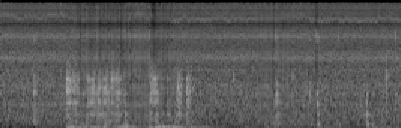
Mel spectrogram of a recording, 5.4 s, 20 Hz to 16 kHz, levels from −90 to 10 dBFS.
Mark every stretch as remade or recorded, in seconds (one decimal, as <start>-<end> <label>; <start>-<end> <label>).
0.0-1.0 recorded; 1.0-2.3 remade; 2.3-3.4 recorded; 3.4-3.9 remade; 3.9-5.4 recorded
